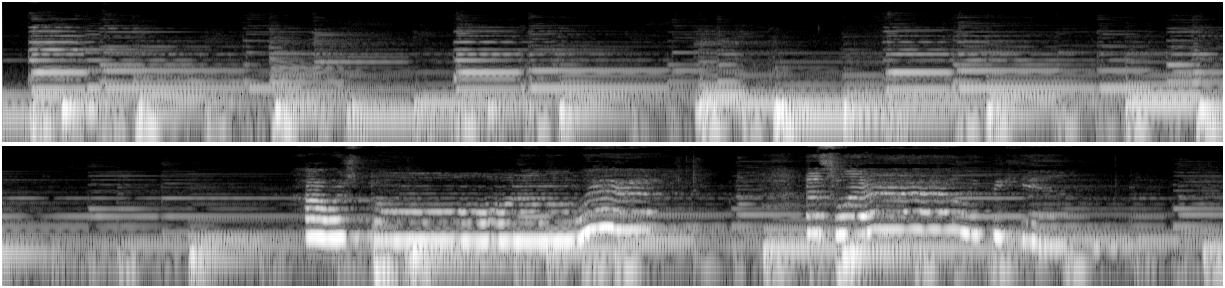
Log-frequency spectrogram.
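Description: Solo acoustic guitar playing a song's introduction in a steady picked pattern; about two-thirds of the way through, the guitarist begins singing over it.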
